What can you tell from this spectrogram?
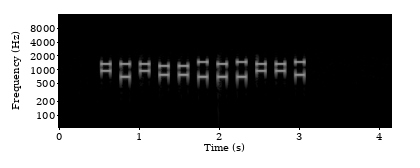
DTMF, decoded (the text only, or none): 02044323006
